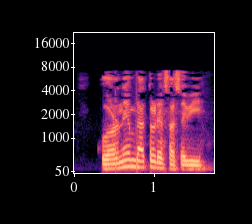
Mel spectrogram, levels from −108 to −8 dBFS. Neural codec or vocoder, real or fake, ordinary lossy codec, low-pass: none; real; MP3, 48 kbps; 7.2 kHz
